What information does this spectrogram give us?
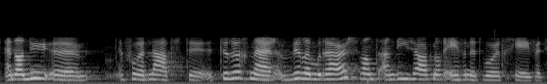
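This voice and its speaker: A woman presenting live radio, politely and formally addressing guests with slightly halting phrasing. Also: a little high, phone-quality sound, slight background noise. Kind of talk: live broadcast interviewing and handover.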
